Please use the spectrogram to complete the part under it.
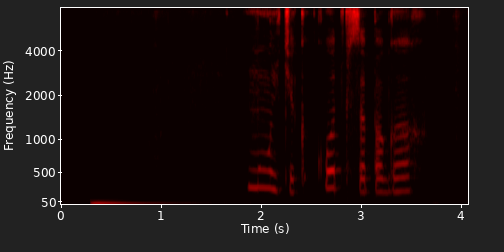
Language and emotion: Russian, sad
